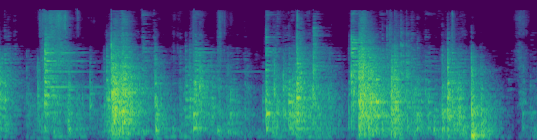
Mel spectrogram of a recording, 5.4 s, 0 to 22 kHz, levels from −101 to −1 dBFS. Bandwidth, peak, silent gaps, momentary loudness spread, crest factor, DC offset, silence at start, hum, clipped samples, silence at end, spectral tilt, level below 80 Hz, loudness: 16.5 kHz; -4 dBFS; none; 16 LU; 20 dB; under 0.1%; 0 s; none; under 0.1%; 0 s; -3.5 dB/octave; -48 dBFS; -22 LUFS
